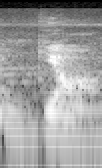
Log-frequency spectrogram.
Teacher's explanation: तो ज कहाँ से आता है, ज तालु से, तालु से आता है, प्लस में क्या, य कहाँ से आता है, य देखिए यहाँ, तालु नासिका, तालु नासिका, समझ, तालु नासिक, दोनों से कैसे, ज्ञ, तालु से भी और नाक से भी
